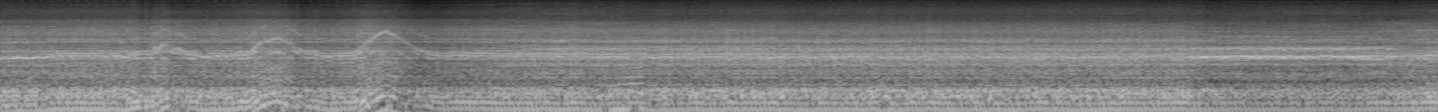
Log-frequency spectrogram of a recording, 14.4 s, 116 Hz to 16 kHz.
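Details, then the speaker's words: Kawasaki ZX14/ZZR1400 that had a knocking engine, after fitting a mechanical cam chain tensioner in place of the stuck original, cold weather, not yet warmed: blips, then a steady idle with a faint whine, no knocking. "нічого не стучить Ну треба щоб він прогрівся зараз на вулиці дуже холодно"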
